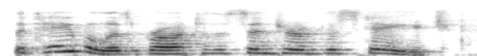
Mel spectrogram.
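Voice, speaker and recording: Casting: female narrator, slightly high voice, reading scripted stage directions. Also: expressive, fairly quick, highs cut off.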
